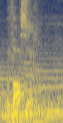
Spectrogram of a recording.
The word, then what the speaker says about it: Wasser: Okay, next in German, I think they pronounce the W's as like V. So next is going to be Wasser.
